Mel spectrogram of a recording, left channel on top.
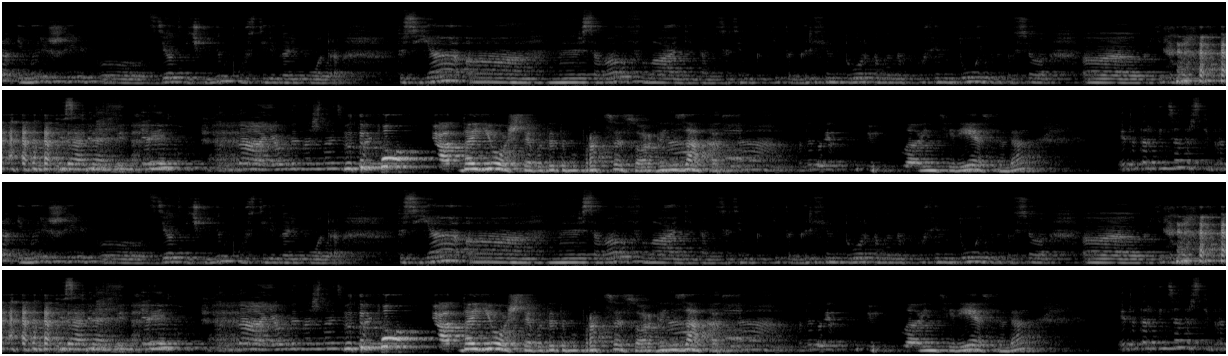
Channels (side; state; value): both; identical; correlation 1.00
